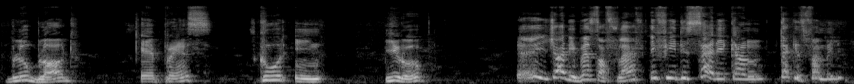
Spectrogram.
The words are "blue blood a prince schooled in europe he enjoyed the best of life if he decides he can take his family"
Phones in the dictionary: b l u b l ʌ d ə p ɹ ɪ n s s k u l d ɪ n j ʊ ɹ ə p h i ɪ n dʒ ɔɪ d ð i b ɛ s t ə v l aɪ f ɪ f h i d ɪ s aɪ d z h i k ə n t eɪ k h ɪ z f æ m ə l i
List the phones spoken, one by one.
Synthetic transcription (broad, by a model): b l u b l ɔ d ə p ɹ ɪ n s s k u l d ɪ n j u ɹ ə p ɪ n dʒ ɔɪ d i b ɛ s t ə f l aɪ f ɪ f h i d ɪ s aɪ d h i k ə n t eɪ k h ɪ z f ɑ m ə l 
